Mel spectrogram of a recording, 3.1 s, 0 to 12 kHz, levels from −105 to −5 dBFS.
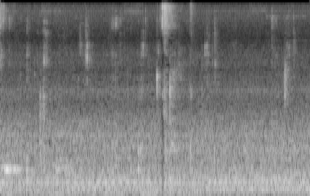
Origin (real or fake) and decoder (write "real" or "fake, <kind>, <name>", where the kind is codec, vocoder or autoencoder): real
